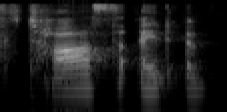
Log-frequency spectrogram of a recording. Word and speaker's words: Thoth: I don't even know how to pronounce it. Right away. Thoth Rider Waite. Yeah. Toth. These Toth. fancy ones. Thoth. Thank you. Although Are some people say Toth, but yeah. I I think Thoth, from my understanding, is the most correct, even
